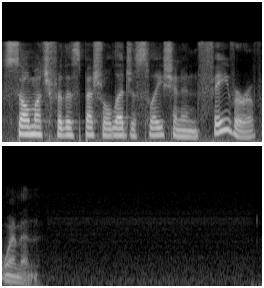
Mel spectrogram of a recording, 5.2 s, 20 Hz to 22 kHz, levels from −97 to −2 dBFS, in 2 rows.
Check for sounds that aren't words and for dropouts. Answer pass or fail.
pass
